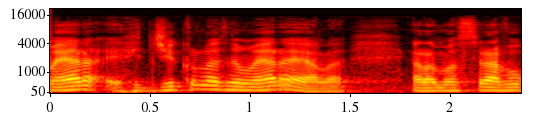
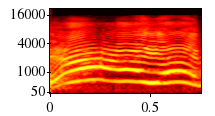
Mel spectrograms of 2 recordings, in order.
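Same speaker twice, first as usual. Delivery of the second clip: screaming, higher pitched and louder; 11 dB louder than usual. Retelling being slapped on stage by a scene partner: imitating own screaming. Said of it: "Comecei a gritar".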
